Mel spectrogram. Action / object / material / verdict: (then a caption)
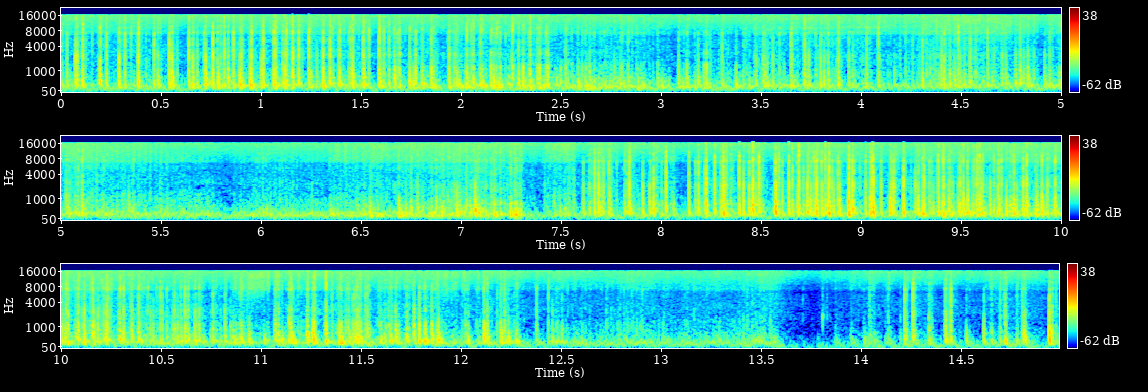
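scrape / filled pillow with a coarse woven fabric cover / woven fabric / none. Long nails of both hands scratch quickly over the coarse woven textile cover of a soft, filled grey pillow. The result is a dense, continuous crackling scratch, mostly in the low-mids with little bright hiss. It briefly quiets around the seven- and fourteen-second marks before picking up again.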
